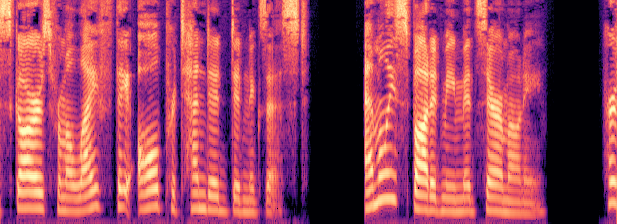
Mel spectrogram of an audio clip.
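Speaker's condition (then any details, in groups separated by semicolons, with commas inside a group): No condition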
